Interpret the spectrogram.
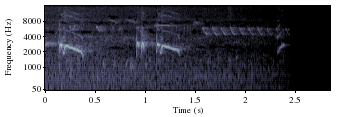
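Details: A loud Song thrush leads a sunrise dawn chorus at Pontrobert: a clear whistled note sliding downward, given twice, then a fast, high rattling trill of about a dozen notes.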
